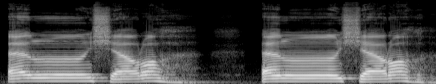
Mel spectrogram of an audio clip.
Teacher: وقف میں خیال رکھیے گا کہ ہا کا ساؤنڈ بھی آنا چاہیے، یعنی پتہ چلے کہ آپ نے ہا پر وقف کیا ہے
